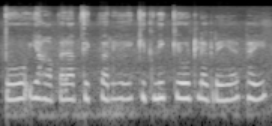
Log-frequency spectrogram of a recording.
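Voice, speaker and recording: A woman's voice: sits high, monotone, moderate pace, mellow, slight background noise. A young woman, a bridal makeup artist, chatting her way through a voice-over of her makeup video, rambling with many fillers and restarts. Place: dark room at home at night, voice-over.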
